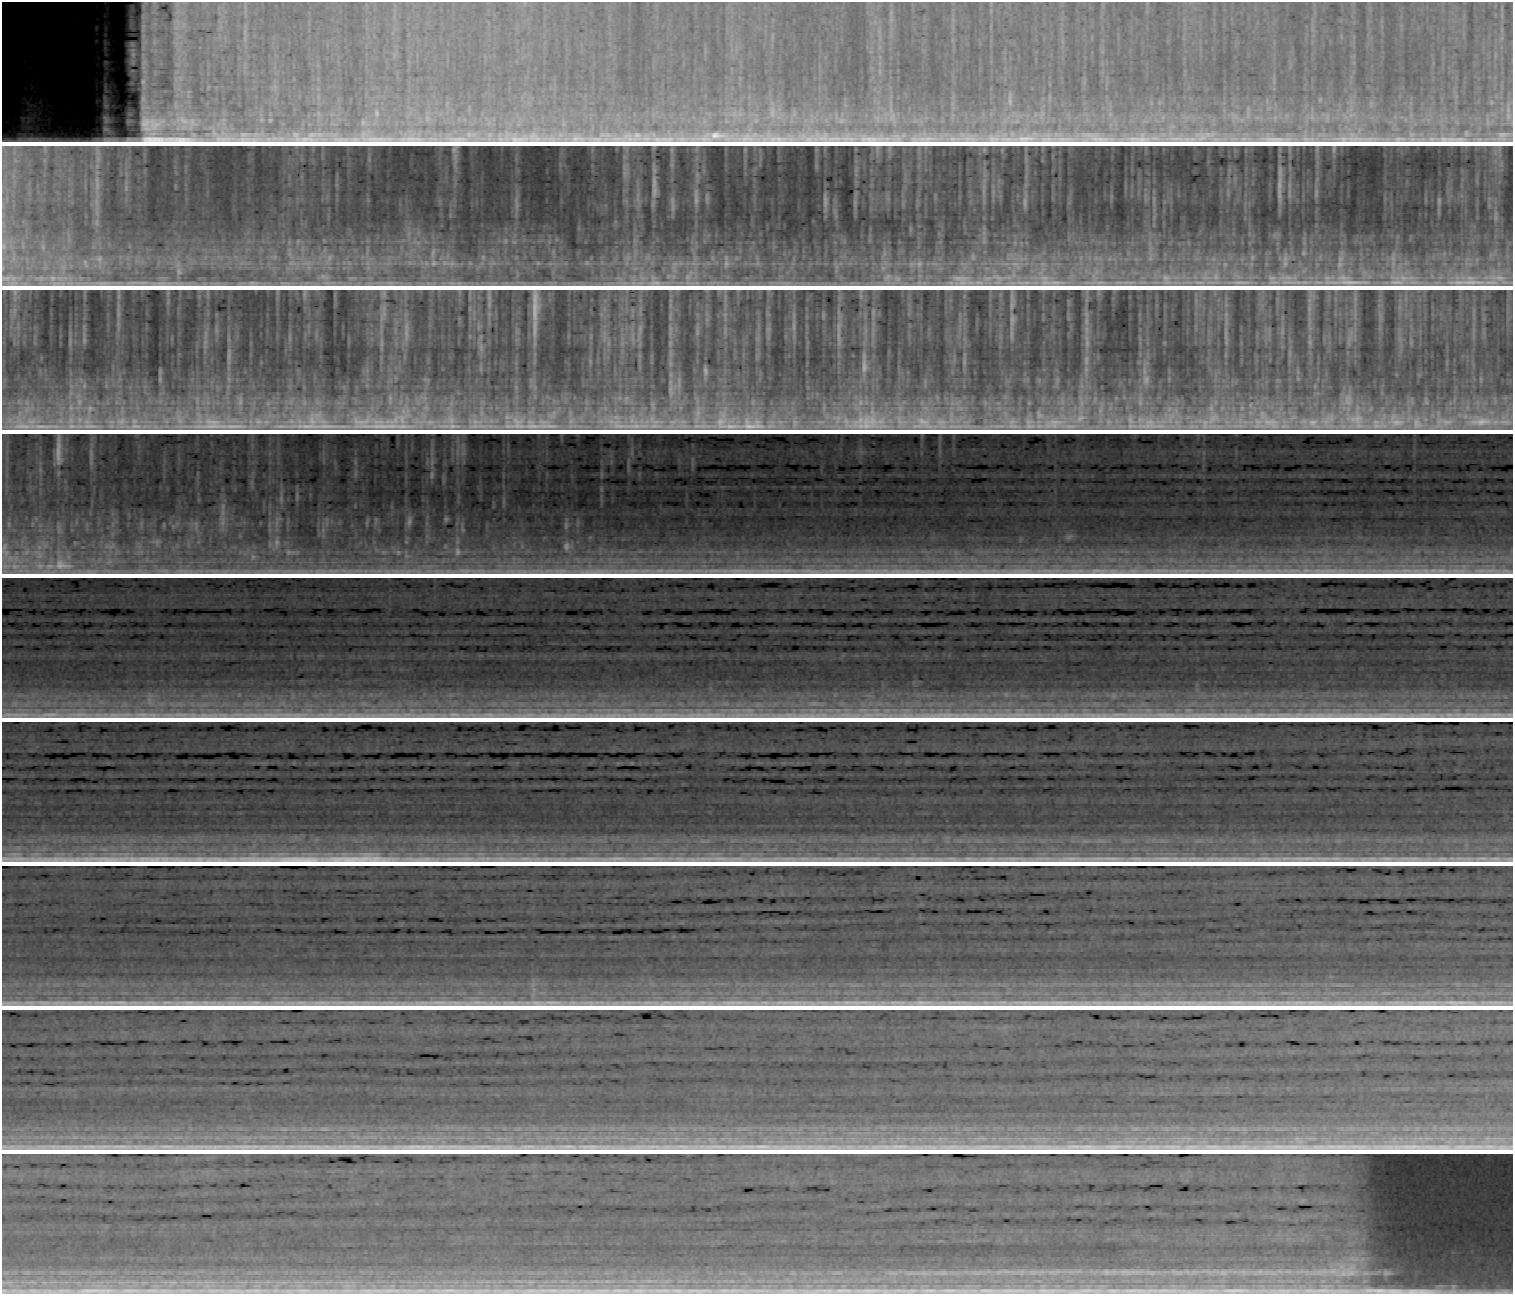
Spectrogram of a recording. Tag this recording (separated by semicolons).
refilling; flushing; toilet-refilling; water; flush; drone; out-of-this-world; toilet; alien; bathroom; sci-fi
